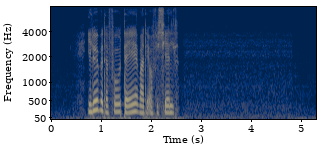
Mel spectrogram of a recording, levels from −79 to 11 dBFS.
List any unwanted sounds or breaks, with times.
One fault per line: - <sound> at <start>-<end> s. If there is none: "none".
none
